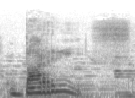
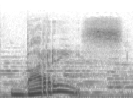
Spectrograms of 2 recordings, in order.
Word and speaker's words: Boris: the E and so the O actually turns into an a when you pronounce it and you say Baris Baris bar Baris like this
